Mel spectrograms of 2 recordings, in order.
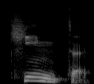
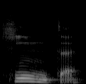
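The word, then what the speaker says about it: quinta: the w sound or in kint same thing it's the word for a farm kint so it's the q is largely silent and it's going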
